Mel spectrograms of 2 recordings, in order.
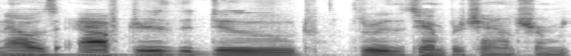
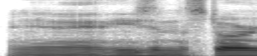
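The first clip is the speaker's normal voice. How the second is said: ordinary talk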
